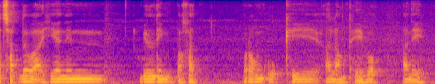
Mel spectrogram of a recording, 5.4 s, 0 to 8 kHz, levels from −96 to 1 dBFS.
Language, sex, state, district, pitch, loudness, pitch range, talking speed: Mizo, male, Mizoram, Aizawl, 90 Hz, -20 LUFS, 75-100 Hz, 145 wpm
